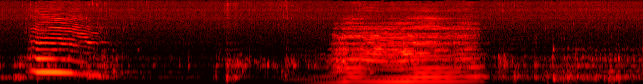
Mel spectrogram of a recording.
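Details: Humpback whale song underwater, no music: a quick high falling whistle-like cry, then after a pause a sustained rich groaning unit with many harmonics and a low rumbling base, faint background crackle.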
